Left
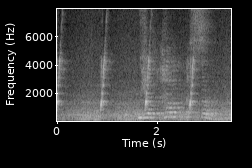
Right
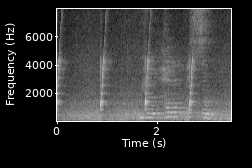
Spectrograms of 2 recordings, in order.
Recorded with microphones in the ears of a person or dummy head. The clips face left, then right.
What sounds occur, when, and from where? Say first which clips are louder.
1.6 s a woman speaking: left 2 dB; 60° left (ahead or behind), 0.6 m; by 3.4 s 5° left (ahead or behind), 1.7 m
